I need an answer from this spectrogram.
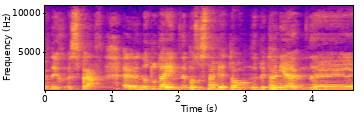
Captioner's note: speaking in foreign language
